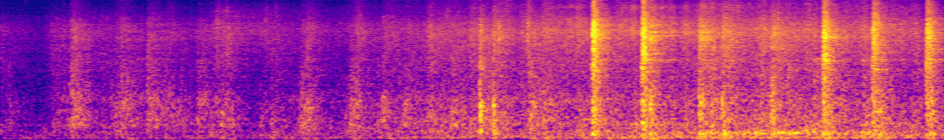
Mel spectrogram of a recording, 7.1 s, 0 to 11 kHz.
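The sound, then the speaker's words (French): A passenger train from Paris Nord bound for Valenciennes enters a station with a steady heavy rumble and a rhythmic clickety-clack of wheels over rail joints. The sound grows slightly louder and the clicks sharper toward the end. “7164 en provenance de Paris Nord et à destination de Valenciennes entre en gare”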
